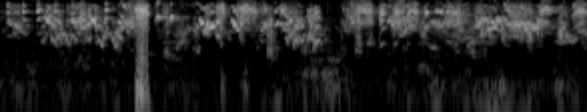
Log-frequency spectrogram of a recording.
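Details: Breeding pair of budgerigars chirping: quick twittering notes and squeaks in short bursts, one sharp click near the start, a brief pause around two seconds before chatter resumes.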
